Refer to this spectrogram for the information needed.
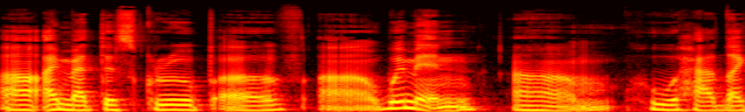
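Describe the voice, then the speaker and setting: A woman with an American accent speaks at a fairly low pitch with vocal fry, on a very clean recording with a silent background. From Los Angeles (Boyle Heights). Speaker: DJ and social justice advocate. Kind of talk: casual interview chat.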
